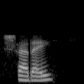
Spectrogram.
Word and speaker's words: Sade: Sade. It's spelled S as in Sam, A as in Apple, D as in Dog, E as in Edward.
